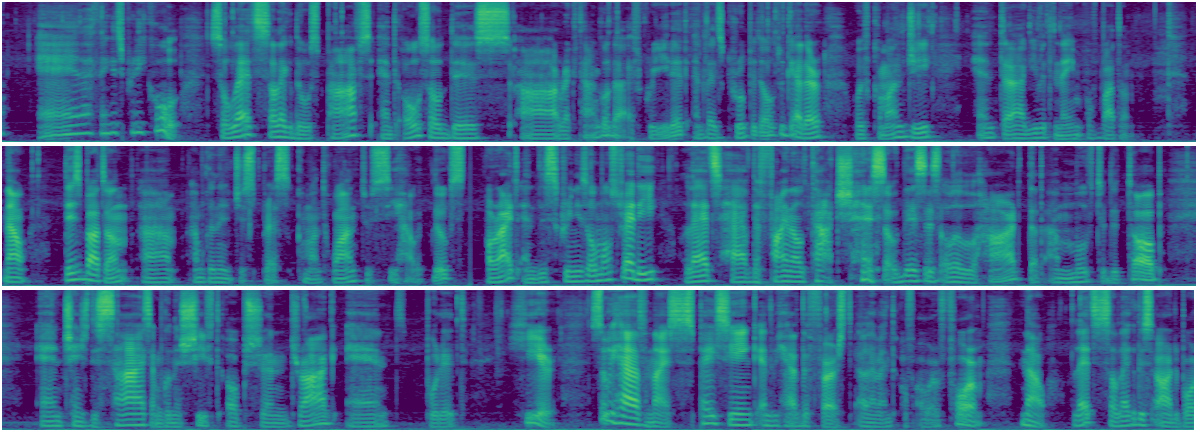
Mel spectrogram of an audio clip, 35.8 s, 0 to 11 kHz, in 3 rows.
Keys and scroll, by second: 7.0 super+g, 8.9-10.4 typing, 10.5 Return, 14.4 super+i, 29.1 Down, 29.3 Right, 32.1 super+-.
